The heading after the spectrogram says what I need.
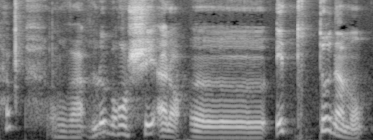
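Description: Taking it slowly, a tech reviewer with a medium-pitched, slightly mellow, sing-song voice unboxes a product. His chatty delivery is full of "hop" and hesitant pauses.

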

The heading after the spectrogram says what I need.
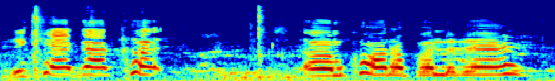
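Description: A woman in her thirties vlogging a family get-together on the porch and yard, talking loudly into a handheld camera and laughing often. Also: very high-pitched, steady tone, moderate pace, a loud crowd, heavy background noise. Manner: loud, laughing, teasing. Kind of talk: casual family vlog chat. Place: family house porch and front yard, outdoors. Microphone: handheld camera at arm's length. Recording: busy family gathering around.

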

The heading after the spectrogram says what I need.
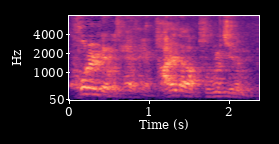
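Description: A middle-aged man giving a lively lecture to an audience, with laughing asides and questions to his listeners. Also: mid-range voice, brisk, crowd noise. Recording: echoey hall, from far off, faint noise.

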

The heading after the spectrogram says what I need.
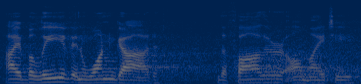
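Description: Priest, man, measured solemn delivery, mid voice, long church reverb, faint hiss. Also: medium pitch, fairly even intonation. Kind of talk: homily and liturgical prayer. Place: large church sanctuary. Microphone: far camera.

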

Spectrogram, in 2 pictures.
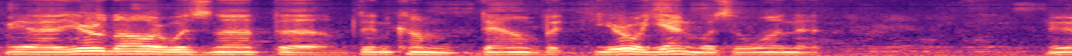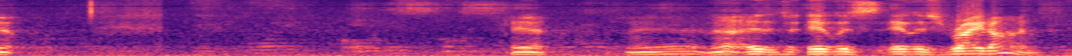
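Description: A man's voice: medium pitch, steady tone, moderate pace, rough recording. A man hosting a live forex trading room, talking traders through the market with many restarts and hesitations. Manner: hesitant, restarts, coaxing the screen. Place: trading room, screen recording.

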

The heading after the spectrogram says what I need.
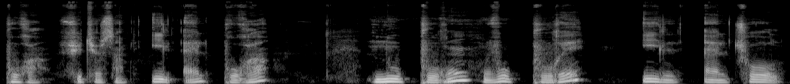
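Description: A man's voice: lowish voice, husky, dry recording. A man with a Turkish accent teaching French grammar, patiently reading out verb forms and explaining each one. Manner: patient, addresses viewers as friends, reads conjugations slowly.

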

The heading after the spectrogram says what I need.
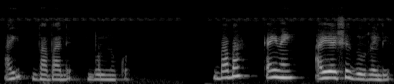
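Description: A woman voicing a young daughter in a cartoon, coaxing her mother in a hushed way. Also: high-pitched, normal speed. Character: young daughter, soothing peacemaker. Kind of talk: cartoon voice acting.

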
